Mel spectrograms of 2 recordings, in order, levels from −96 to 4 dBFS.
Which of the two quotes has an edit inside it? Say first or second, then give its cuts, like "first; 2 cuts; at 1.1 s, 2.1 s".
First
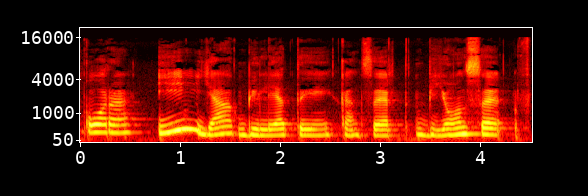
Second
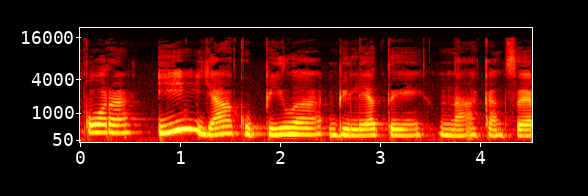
first; 2 cuts; at 1.6 s, 2.6 s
